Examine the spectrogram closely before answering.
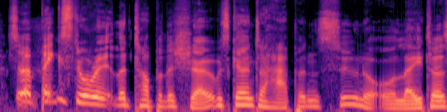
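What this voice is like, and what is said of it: Croaky voice from a cold. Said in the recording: “I have a little bit of a cold today... so if I'm a bit croaky”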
